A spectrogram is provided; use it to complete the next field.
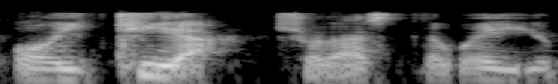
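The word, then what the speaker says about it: οἰκία: The next one is Oi, like in oil. So like in this word oikia.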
